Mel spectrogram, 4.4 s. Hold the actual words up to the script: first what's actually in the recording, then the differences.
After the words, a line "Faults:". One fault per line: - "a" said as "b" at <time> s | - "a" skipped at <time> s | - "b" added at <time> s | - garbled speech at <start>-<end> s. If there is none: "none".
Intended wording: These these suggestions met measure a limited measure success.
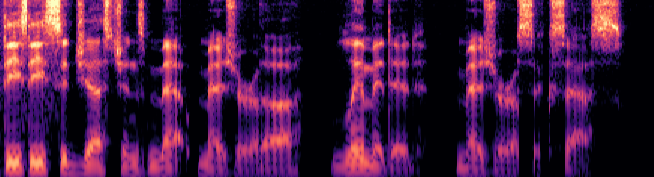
These these suggestions met measure a limited measure success.
Faults:
none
